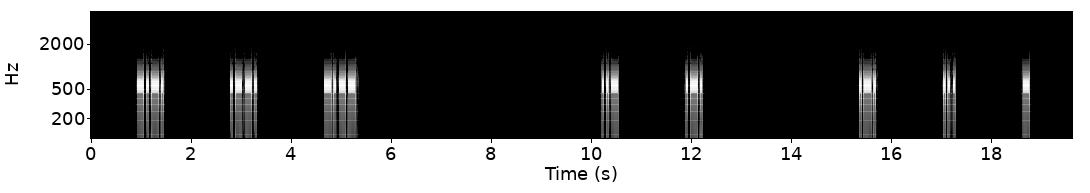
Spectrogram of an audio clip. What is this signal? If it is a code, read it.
Morse code, heard as a keyed tone, about 25 wpm, spaced as for 6 wpm, 570 Hz. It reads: CPY UR RST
